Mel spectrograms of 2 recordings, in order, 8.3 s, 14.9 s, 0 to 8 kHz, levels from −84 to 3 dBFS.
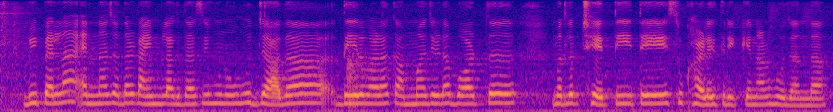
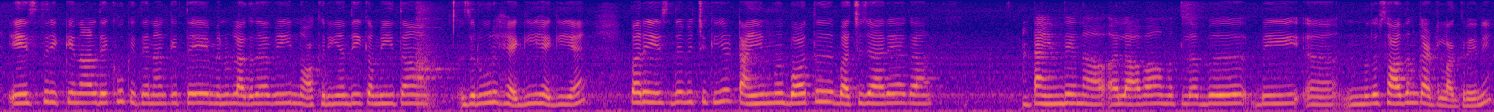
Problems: background sounds at intervals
